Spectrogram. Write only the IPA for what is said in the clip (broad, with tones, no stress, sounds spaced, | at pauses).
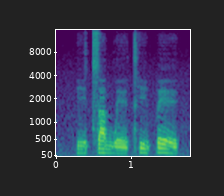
i˨˦ t͡s ä˦ n̪ w e˨˩ ɪ̯ t̪ʰ i˥˨ p e˥˨ ɪ̯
